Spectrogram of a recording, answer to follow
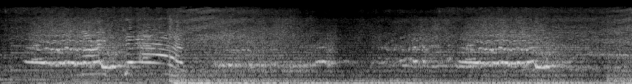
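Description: Car tyres squealing and skidding on asphalt, in two bouts: one in the first two seconds and another about five seconds in. A deep car engine rumble comes in under them a little under two seconds in and keeps going.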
